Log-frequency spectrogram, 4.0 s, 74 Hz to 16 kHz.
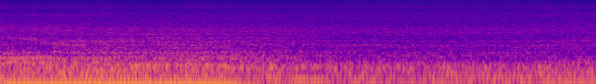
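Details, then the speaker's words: Excavator diesel at 10,000 hour meter during service, revving through modes A to 1600, H to 1700, SP to 1800 rpm; steady, even high-rev drone then eases slightly, no knocks, rattles or misses. Normal high idle. "Ini di posisi A. Ya. Sampai 1600. Posisi H RPM masih sampai 1700. Posisi SP sampai 1800"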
